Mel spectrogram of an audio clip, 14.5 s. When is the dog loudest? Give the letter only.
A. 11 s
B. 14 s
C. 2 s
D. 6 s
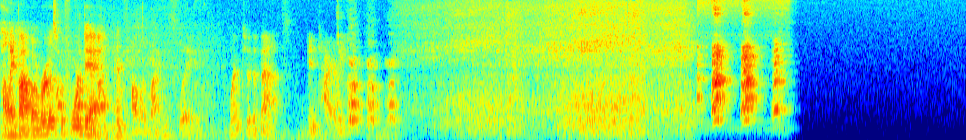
A.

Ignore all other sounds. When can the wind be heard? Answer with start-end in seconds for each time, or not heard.
0.0-10.5.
